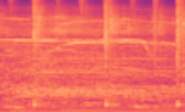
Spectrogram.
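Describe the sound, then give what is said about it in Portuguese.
A large crowd of men in an audience shouts and roars together on cue, a dense, loud wall of voices sustained throughout, with a few sharper peaks cutting through the noise. “O gritinho das damas e o grito dos vagabundos.”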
